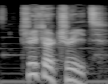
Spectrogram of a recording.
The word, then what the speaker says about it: trick or treat: Esse filme chama Trick or Treat, o threat. Como é que fala? – Trick or treat.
